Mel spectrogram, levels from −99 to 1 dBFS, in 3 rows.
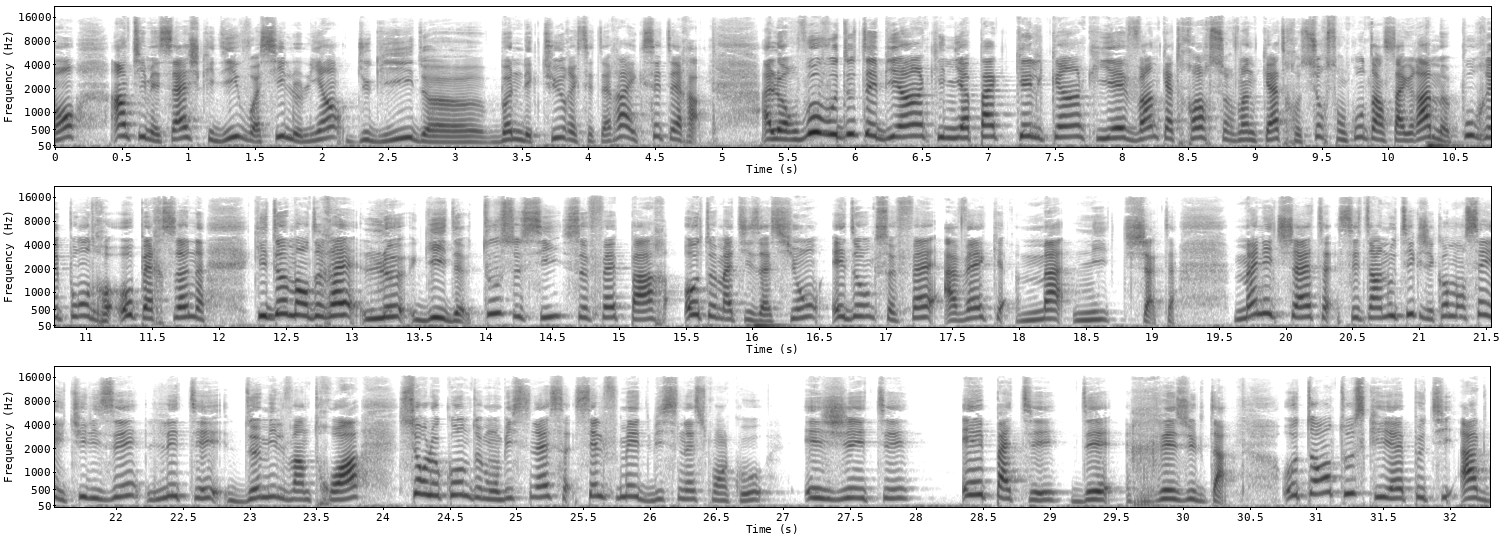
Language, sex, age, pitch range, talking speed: French, female, 20-39, 230-300 Hz, 160 wpm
